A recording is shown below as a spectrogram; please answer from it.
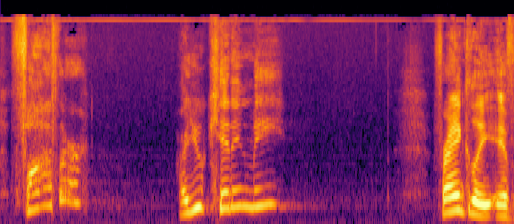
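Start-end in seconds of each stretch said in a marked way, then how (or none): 0.1-2.1 high, hushed mock disbelief; mock a shocked disciple, pitched way up; lightly voiced scandalized disciple; incredulous disciple. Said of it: "even to his own disciples".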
